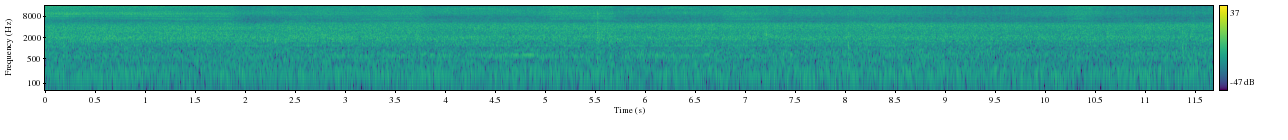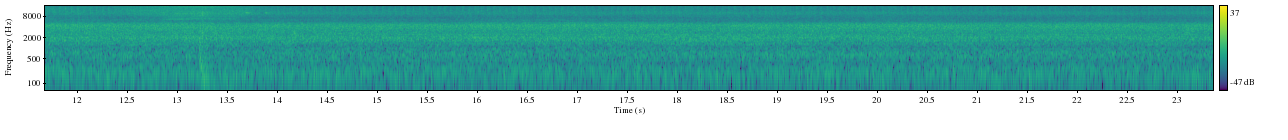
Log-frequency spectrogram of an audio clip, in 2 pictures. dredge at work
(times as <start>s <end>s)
0.0s 14.4s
